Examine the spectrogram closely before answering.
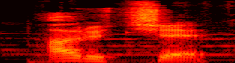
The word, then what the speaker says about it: Arche: Yeah, as I put in the annotation, she is called Arch kind of. It's like Arche, but not quite. It's like Aruche. So that's sort of how the Japanese would try to pronounce Arch.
